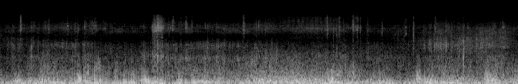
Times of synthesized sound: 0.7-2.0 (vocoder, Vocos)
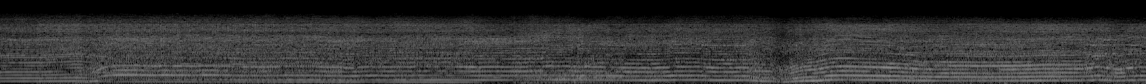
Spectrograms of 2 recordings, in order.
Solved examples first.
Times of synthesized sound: 0.0-0.4 (codec, SNAC); 3.4-7.6; 8.9-9.5; 10.6-11.5

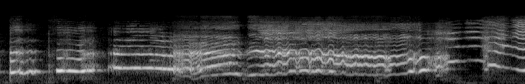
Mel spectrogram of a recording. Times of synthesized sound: 0.0-1.1 (autoencoder, DAC-VAE); 3.9-5.3

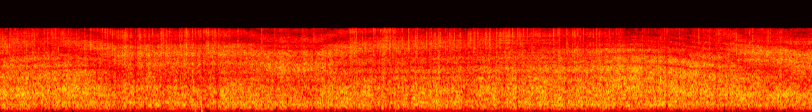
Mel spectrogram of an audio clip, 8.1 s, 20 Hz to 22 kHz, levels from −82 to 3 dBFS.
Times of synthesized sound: 1.2-2.3 (vocoder, BigVGAN v2); 3.0-5.8

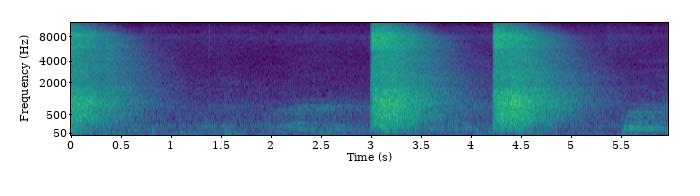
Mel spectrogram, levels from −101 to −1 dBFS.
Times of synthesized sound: 0.0-6.0 (autoencoder, DAC-VAE)

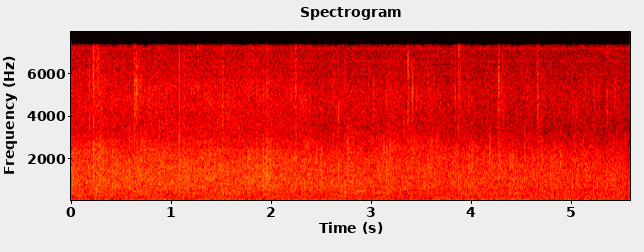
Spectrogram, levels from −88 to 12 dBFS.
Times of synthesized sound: 1.0-2.4 (codec, DAC)

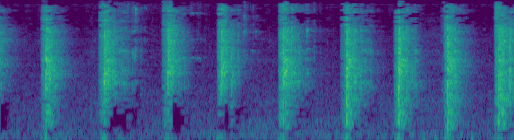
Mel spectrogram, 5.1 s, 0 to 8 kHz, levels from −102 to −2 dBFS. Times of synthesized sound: 0.0-3.2 (vocoder, BigVGAN v2); 4.2-5.1

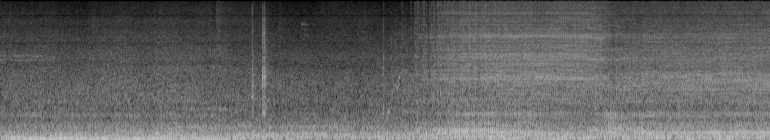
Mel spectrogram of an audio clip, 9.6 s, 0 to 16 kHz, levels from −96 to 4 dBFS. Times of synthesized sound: 0.0-2.3 (vocoder, BigVGAN v2); 2.9-4.5; 5.6-9.6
